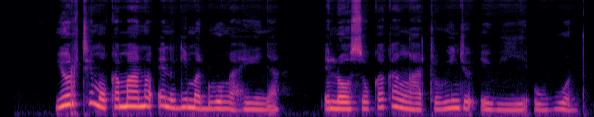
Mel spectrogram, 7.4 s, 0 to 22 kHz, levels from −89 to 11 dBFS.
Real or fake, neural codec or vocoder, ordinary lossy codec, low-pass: real; none; none; none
